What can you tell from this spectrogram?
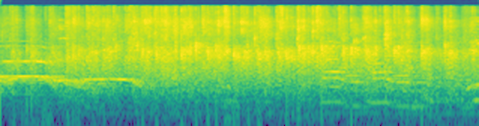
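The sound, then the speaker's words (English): A live audience applauds, dense steady clapping filling the whole stretch at full volume, with a few whoops and shouted cheers rising above the clatter. “Clap it up and welcome to the live Tower Fire podcast.”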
